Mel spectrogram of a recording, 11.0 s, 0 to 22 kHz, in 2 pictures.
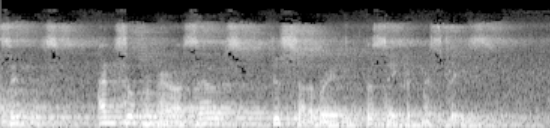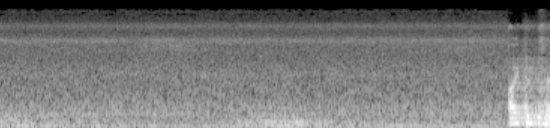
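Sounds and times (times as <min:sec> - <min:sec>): room tone hiss: 0:00.0 - 0:11.0
faint low swell: 0:07.8 - 0:09.4.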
